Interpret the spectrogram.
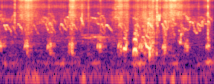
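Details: Grey francolin (dakhni teetar) chicks beside an adult pair give quick high cheeps in short runs, mixed with a few lower, rounder notes and a brief louder burst midway.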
